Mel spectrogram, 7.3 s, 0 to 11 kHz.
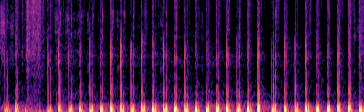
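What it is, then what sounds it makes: Fabric baseball cap. Fingertips scratch and then tap the crown of a grey cloth baseball cap held against the mic. A brief scratchy rustle gives way to about 33 quick, dull, low thuds in a fairly steady rhythm. Each tap is muffled and dies away almost at once.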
